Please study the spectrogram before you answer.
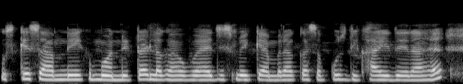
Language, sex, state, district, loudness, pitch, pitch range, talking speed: Hindi, female, Jharkhand, Deoghar, -15 LUFS, 215 Hz, 205-225 Hz, 205 wpm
